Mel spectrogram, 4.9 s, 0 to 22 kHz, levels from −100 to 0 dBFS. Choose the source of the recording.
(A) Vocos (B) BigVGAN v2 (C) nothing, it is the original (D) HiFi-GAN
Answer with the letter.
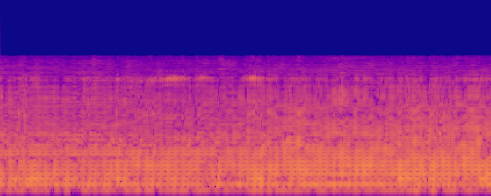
D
